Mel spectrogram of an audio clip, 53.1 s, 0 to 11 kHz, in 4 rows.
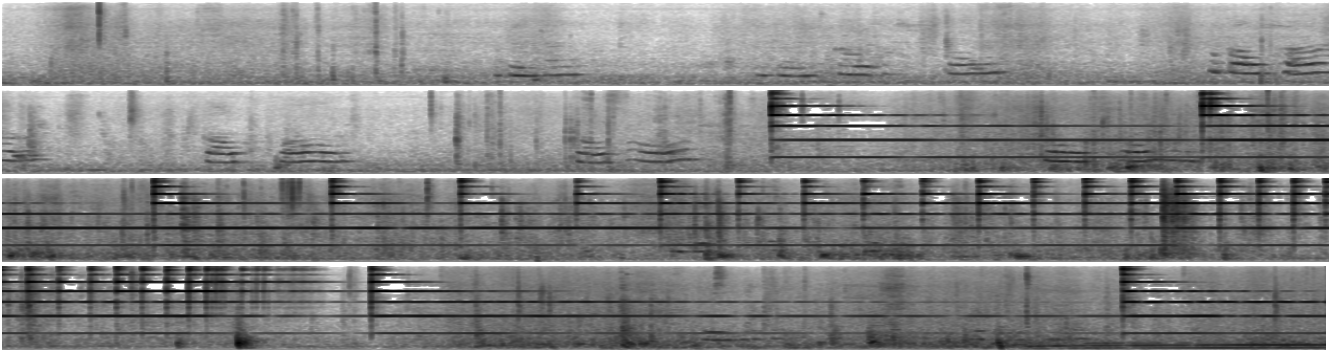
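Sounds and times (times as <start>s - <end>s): rustling of people moving: 0.3s - 5.9s, 7.3s - 53.0s
bowl bell struck and ringing: 21.0s - 53.0s.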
